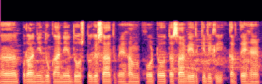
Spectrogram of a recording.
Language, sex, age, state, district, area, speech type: Urdu, male, 30-45, Uttar Pradesh, Ghaziabad, rural, spontaneous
